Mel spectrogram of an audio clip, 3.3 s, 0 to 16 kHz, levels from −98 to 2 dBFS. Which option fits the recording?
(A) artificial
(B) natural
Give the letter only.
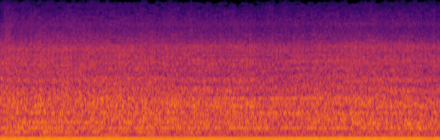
B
